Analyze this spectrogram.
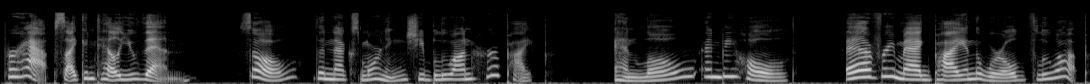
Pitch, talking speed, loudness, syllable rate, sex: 245 Hz, 145 wpm, -20 LUFS, 3.5 syllables/s, female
